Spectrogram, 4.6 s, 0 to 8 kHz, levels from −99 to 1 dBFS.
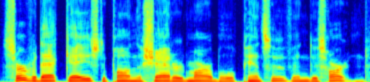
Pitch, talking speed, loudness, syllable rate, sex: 155 Hz, 115 wpm, -17 LUFS, 4.7 syllables/s, male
